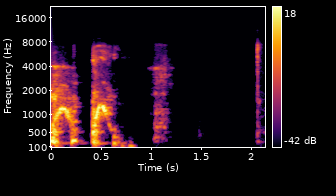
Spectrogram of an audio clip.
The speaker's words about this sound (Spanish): perdón, que me pica la tos.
